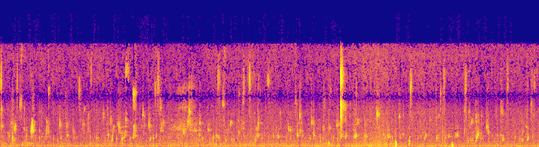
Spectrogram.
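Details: Smacking goldfish at feeding time: soft, scattered wet clicks and little surface pops at an uneven pace, one crisp louder smack around seven seconds and another soon after, with a quiet room hum underneath.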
